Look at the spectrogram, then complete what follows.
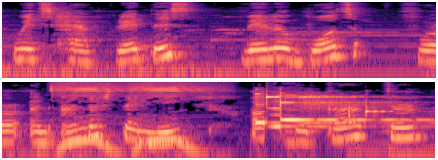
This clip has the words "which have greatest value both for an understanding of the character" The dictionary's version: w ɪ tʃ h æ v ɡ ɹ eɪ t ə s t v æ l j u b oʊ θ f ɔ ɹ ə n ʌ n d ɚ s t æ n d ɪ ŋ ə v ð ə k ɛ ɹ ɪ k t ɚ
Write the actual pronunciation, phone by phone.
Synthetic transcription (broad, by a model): w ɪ tʃ h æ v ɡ ɹ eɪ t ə s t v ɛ l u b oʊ s f ɔ ɹ ə n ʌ n d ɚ s t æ n d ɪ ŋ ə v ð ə k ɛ ɹ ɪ k t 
